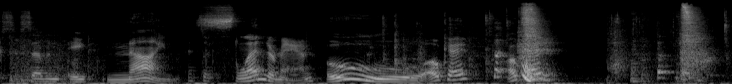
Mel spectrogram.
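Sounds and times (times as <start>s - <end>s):
speech: 0.3s - 5.7s, 6.3s - 6.5s
sneeze: 5.1s - 5.6s, 6.6s - 7.3s.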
